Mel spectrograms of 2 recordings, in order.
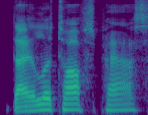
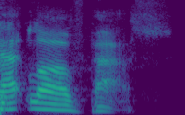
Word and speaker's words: Dyatlov Pass: I still think we were talking about, I don't know if you know much about the Dilatov's Pass. Is that how you pronounce it? Dyatlov Pass.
